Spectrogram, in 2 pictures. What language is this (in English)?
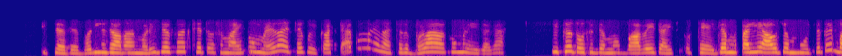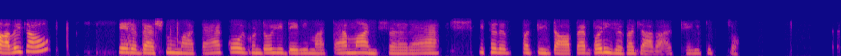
Dogri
